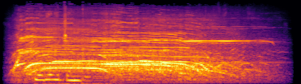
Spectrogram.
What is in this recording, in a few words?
people screaming concert; human sounds; جمعیت در حال جیغ و فریا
